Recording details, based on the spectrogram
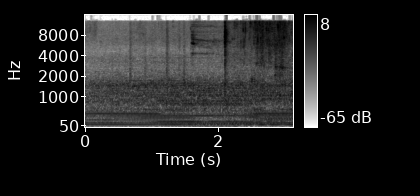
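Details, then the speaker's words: Water pump on a pressure switch in a converted van, feeding the shower and sink. A steady low hum and even whir sound under running water, with no surging or rattle and good flow. "So if you need water, you just turn on your pump, and there's your water flow."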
